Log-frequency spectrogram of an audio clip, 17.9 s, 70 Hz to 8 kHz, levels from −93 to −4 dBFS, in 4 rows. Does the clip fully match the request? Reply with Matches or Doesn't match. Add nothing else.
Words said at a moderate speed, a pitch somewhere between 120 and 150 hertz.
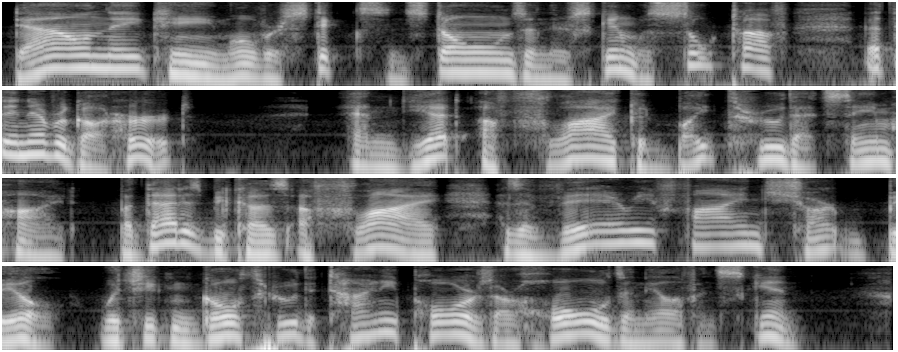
Matches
